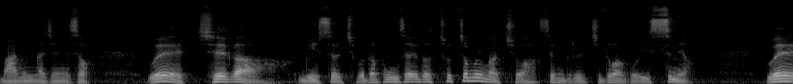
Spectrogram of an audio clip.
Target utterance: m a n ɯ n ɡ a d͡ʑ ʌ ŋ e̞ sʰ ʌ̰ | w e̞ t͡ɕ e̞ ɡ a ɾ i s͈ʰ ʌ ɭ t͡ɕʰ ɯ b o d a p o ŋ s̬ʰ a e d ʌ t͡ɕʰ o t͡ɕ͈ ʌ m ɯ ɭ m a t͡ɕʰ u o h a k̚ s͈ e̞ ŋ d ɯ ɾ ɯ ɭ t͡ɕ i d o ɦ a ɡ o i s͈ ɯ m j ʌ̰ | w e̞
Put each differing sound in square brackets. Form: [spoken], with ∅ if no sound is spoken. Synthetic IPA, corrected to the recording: m a n ɯ n ɡ a d͡ʑ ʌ ŋ e̞ sʰ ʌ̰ | w e̞ t͡ɕ e̞ ɡ a ɾ i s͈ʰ ʌ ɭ t͡ɕʰ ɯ b o d a p o ŋ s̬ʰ a e d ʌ t͡ɕʰ o t͡ɕ͈ ʌ m ɯ ɭ m a t͡ɕʰ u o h a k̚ s͈ e̞ ŋ d ɯ ɾ ɯ ɭ t͡ɕ i d o ɦ a ɡ o i s͈ ɯ m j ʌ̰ | w e̞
